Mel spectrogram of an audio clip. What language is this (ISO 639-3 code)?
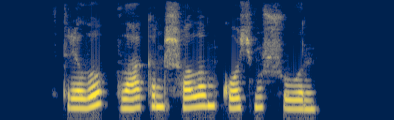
chm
